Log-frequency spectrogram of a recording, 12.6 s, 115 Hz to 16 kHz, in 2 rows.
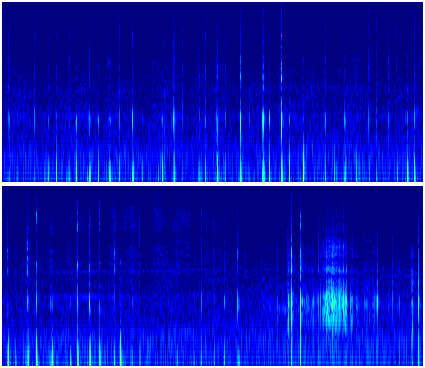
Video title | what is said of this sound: ASMR Tapping Sounds With Cyberpunk 2077 Background | it's a plastic glasses holder case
